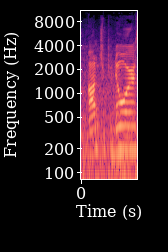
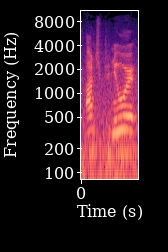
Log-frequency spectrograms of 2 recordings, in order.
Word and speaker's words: entrepreneur: 43 is entrepreneur. So I've always pronounced this entrepreneur. In Australia, they pronounce this entrepreneur. So like entrepreneur.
